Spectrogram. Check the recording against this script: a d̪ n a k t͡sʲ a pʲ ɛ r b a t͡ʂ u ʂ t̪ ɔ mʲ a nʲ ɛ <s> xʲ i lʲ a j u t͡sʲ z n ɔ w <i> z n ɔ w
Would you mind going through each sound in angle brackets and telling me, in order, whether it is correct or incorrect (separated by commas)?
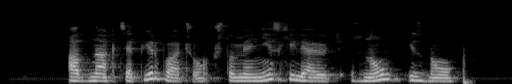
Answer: correct, correct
